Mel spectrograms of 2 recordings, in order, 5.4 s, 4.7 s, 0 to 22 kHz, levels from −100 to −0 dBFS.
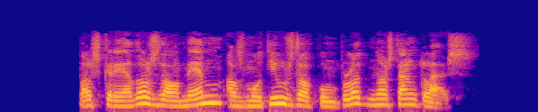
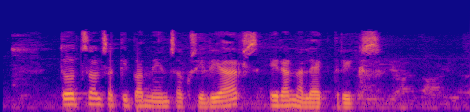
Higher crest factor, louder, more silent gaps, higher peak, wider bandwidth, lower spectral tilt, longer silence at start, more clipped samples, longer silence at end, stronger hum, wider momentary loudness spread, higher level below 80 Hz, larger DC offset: about the same, 14 dB vs 18 dB; first, -15 LUFS vs -32 LUFS; neither; first, -2 dBFS vs -14 dBFS; second, 7.8 kHz vs 8.6 kHz; first, -6.5 dB/octave vs -4.5 dB/octave; first, 0.8 s vs 0.1 s; neither; first, 0.7 s vs 0.3 s; neither; about the same, 7 LU vs 7 LU; first, -56 dBFS vs -66 dBFS; neither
